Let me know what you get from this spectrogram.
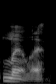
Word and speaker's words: Lilith: Her name is Lilith, and it is pronounced Lil-ith.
